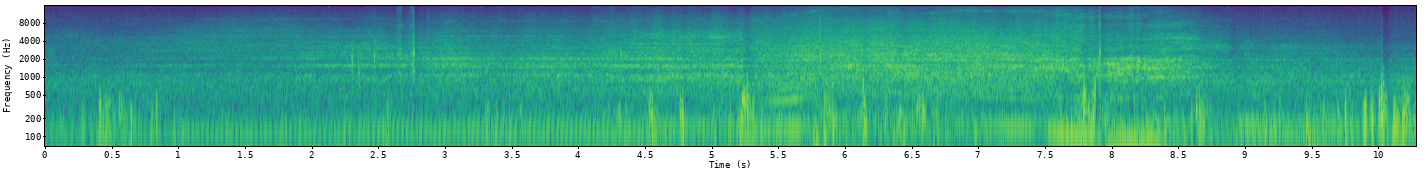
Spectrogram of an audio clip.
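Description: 2004 Subaru WRX STI's turbocharged flat-four engine revving hard while the car spins donuts in snow. It grows louder as the car swings close, is loudest about six to eight seconds in, then drops back.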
